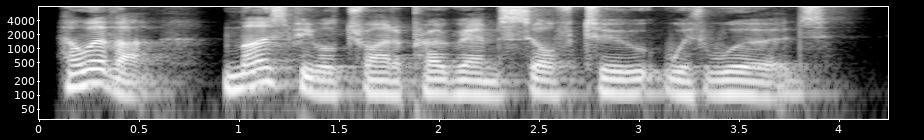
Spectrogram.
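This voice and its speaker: Here is an unremarkable speaking voice from a man with a medium pitch. He talks at a moderate pace with ordinary pitch variation. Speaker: mental coach and sports psychology narrator. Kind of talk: instructional audio coaching narration.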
